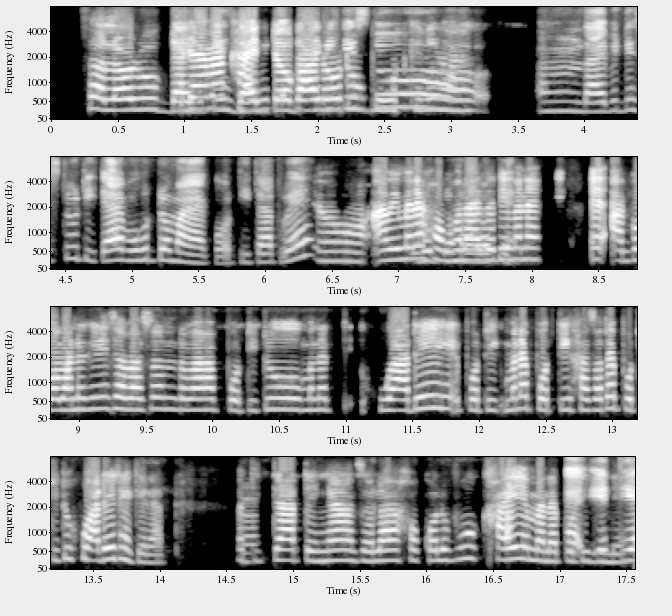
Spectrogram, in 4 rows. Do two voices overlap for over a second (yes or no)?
yes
